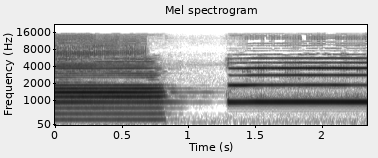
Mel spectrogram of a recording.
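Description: Oboe sustaining a low note that ends just under a second in. After a brief pause it starts a high held note.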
